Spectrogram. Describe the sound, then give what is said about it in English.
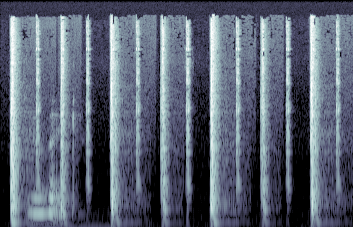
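A clock ticks loudly, sharp clicks alternating in a steady tick-tock pattern about twice a second, with nothing else audible around them. “Okay, that was my clock.”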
